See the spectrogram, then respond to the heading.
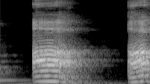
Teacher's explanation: आ करने पर मुख सबसे ज्यादा खुल रहा है इसलिए किसम आ जाएगा ये विवृत में आ जाएगा इसके बाद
